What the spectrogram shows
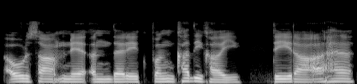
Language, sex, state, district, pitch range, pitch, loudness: Hindi, male, Uttar Pradesh, Saharanpur, 120-130 Hz, 125 Hz, -15 LUFS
